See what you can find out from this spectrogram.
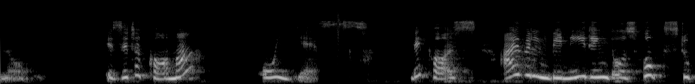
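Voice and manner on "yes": ordinary talk, nothing marked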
